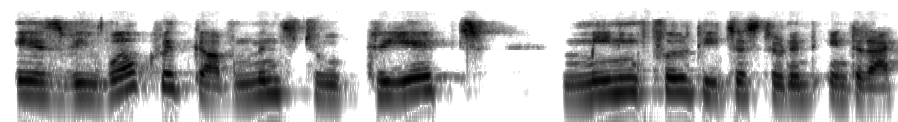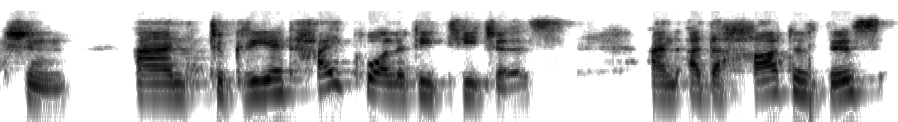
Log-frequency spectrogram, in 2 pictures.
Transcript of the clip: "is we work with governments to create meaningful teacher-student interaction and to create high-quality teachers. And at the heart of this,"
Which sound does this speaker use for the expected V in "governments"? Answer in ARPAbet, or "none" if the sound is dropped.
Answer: V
